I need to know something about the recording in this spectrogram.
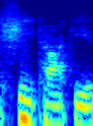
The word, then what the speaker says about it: shiitake: Some people say shiitake or shiatake. I think shiitake is more correct. Um yeah, it's got two eyes there, so it kind of fools you.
